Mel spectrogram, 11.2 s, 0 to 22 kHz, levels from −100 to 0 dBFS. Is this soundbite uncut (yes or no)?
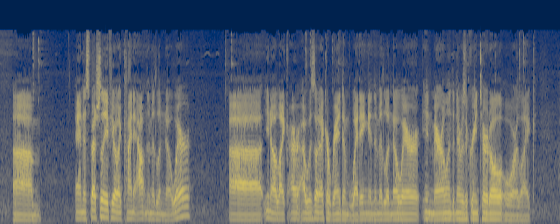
yes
